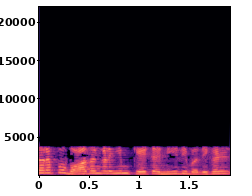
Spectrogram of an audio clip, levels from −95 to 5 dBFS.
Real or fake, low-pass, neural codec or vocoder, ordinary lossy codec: real; 3.6 kHz; none; none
